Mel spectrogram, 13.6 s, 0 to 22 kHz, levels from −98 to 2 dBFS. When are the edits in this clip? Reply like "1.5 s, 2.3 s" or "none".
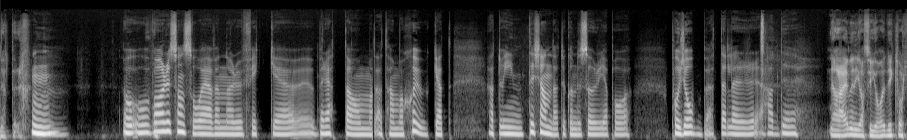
5.6 s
